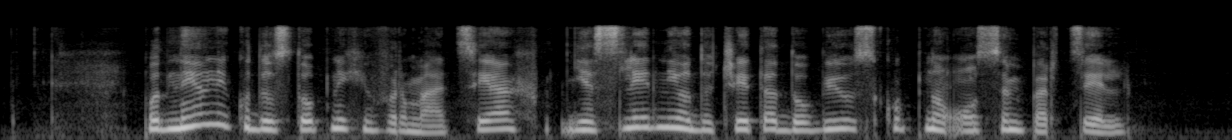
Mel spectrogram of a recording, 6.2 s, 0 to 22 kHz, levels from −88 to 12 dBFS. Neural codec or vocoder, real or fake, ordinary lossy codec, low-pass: codec, 24 kHz, 3 kbps, HILCodec; fake; MP3, 96 kbps; 10.8 kHz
